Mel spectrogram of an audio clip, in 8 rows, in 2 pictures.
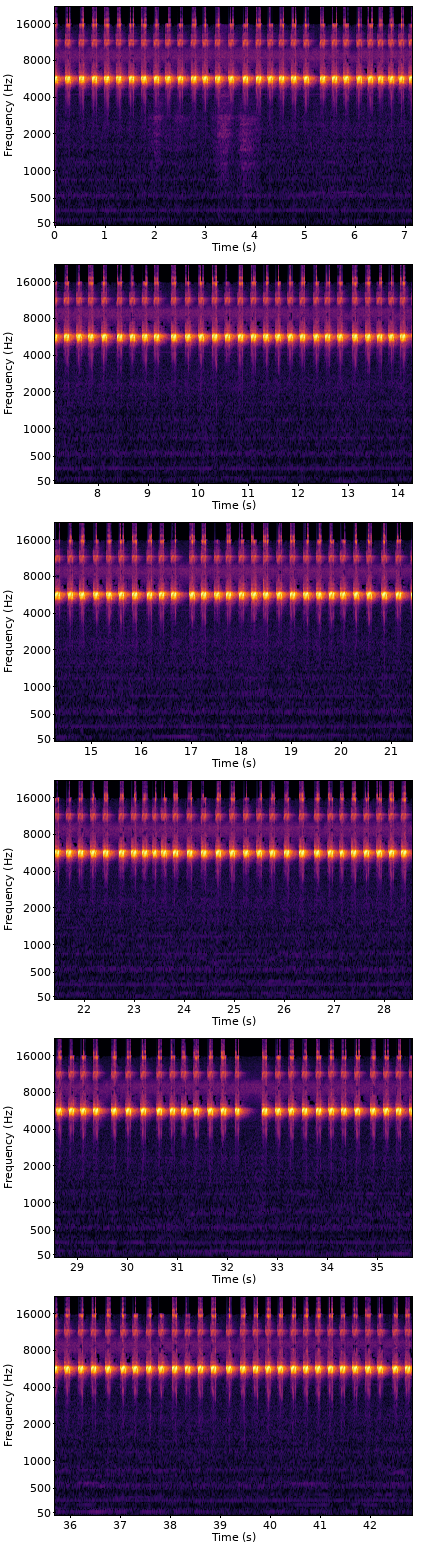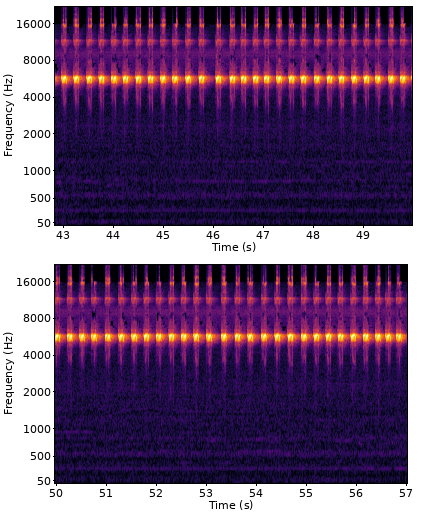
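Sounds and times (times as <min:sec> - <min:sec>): cricket chirping: 0:00.0 - 0:57.0.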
